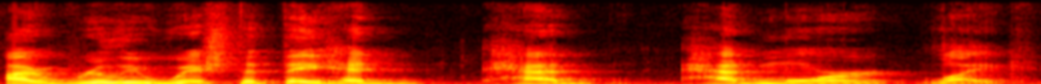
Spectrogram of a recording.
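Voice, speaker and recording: A man hosts a gaming podcast in easy, rambling chat. He jokes, restarts his sentences and fills gaps with ums, at an ordinary middle pitch. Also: slow pace. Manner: rambling, many fillers and restarts, joking. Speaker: podcast host. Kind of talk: casual chat.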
